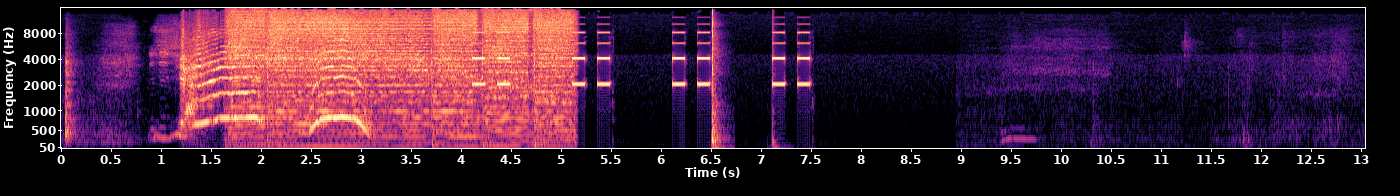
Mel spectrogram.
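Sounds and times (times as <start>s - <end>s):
alarm clock beeping: 4.1s - 6.5s, 7.1s - 7.5s.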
